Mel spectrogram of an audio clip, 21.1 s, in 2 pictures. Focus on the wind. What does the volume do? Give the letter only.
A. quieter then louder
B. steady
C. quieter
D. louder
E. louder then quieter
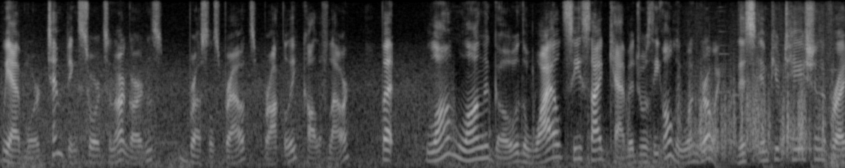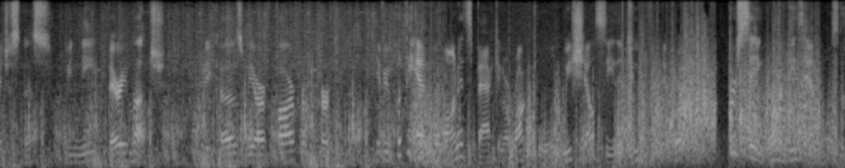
D.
